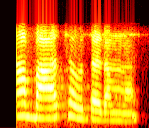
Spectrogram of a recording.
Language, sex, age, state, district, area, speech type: Telugu, female, 18-30, Telangana, Vikarabad, rural, conversation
